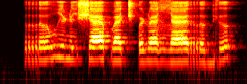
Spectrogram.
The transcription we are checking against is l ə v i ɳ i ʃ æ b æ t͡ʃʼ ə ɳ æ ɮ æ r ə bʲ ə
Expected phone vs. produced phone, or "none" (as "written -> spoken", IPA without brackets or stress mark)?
l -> r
